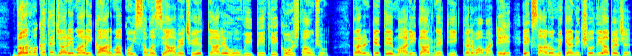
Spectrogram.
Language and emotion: Gujarati, happy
